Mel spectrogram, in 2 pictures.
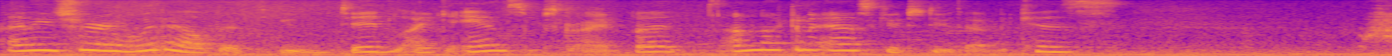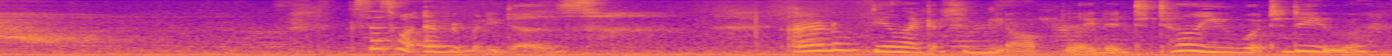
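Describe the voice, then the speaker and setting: A noisy home video shows a woman in a casual vlog, first out in the backyard and later indoors, giggling and chatting in a rambling way. Her voice is high, her pace normal, and she pauses often.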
